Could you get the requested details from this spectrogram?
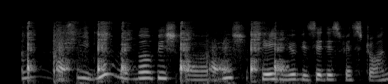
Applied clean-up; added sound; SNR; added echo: neural mask model RNNoise.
